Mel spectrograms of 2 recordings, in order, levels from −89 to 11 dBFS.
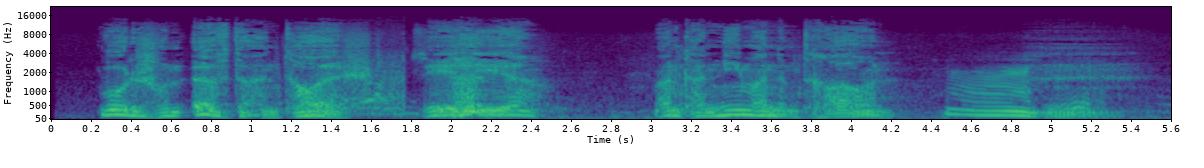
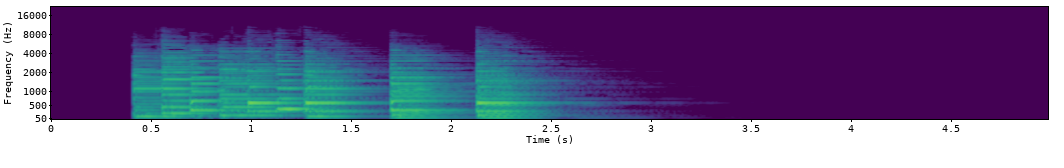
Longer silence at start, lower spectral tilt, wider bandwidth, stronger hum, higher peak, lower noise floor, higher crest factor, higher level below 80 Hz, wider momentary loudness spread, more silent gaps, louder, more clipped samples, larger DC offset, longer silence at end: second, 0.25 s vs 0.4 s; second, -5.5 dB/octave vs -7.5 dB/octave; first, 13.5 kHz vs 8.2 kHz; neither; about the same, -6 dBFS vs -4 dBFS; second, -44 dBFS vs -83 dBFS; about the same, 18 dB vs 18 dB; second, -54 dBFS vs -46 dBFS; first, 12 LU vs 7 LU; neither; second, -23 LUFS vs -20 LUFS; neither; neither; second, 0.25 s vs 2.45 s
